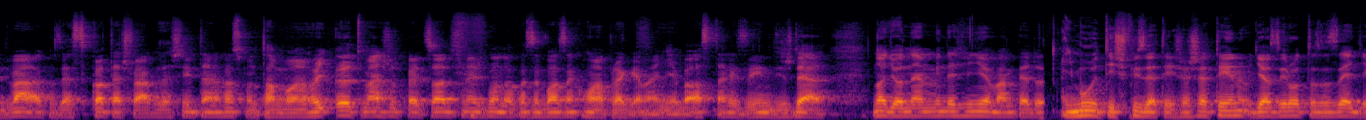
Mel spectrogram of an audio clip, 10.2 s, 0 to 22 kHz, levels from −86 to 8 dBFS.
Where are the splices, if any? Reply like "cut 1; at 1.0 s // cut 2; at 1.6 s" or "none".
cut 1; at 7.8 s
